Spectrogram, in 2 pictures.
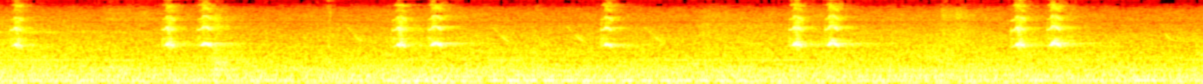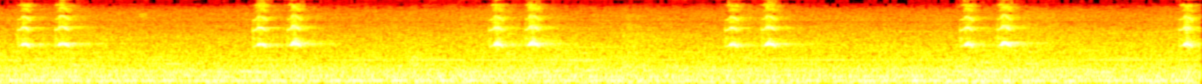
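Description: A squirrel gives sharp, squeaky chips, repeated about once a second over steady rain.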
